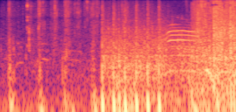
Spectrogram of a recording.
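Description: Rapid rifle gunfire rattles loudly.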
